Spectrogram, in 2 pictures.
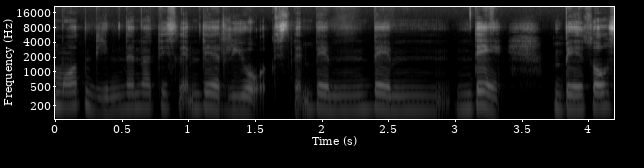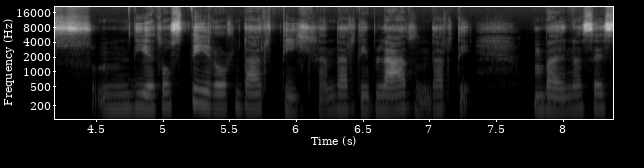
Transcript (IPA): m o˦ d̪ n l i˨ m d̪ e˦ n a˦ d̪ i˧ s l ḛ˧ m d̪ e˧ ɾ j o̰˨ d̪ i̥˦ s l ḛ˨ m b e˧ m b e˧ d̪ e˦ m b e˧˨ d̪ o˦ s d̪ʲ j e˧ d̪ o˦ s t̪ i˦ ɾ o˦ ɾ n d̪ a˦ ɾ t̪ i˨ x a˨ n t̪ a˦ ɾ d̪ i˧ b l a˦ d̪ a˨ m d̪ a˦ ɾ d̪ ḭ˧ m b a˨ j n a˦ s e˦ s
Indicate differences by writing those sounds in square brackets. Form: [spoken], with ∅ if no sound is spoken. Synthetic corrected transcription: m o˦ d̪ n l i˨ m d̪ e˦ n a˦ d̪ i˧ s l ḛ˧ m d̪ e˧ ɾ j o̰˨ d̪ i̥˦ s l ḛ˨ m b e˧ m b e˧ d̪ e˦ m b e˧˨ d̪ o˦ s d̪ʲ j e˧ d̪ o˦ s t̪ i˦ ɾ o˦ ɾ n d̪ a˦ ɾ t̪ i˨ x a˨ n [d̪] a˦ ɾ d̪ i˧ b l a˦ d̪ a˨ [n] d̪ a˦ ɾ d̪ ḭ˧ m b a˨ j n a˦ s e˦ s

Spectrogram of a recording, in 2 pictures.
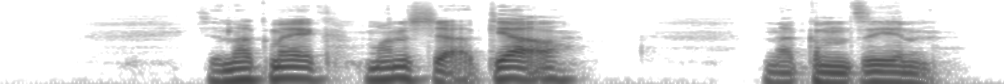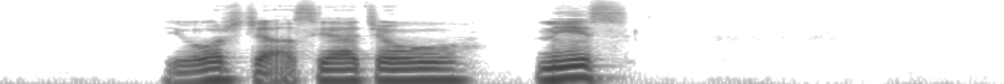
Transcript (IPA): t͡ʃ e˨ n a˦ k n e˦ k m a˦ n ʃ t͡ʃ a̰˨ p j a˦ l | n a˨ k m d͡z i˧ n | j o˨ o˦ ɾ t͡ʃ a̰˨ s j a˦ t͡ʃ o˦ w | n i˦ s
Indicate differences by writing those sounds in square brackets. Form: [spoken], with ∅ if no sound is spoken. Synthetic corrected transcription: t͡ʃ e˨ n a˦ k n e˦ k m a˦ n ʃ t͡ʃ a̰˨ [k] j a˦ l | n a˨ k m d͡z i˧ n | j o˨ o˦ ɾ t͡ʃ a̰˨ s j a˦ t͡ʃ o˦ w | n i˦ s

